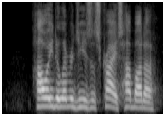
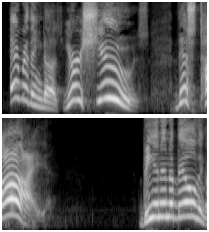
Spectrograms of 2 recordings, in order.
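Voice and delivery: mock exasperated; 9 semitones higher, 10 dB louder, slower than usual. Real, not acted. Escalating mocking list.

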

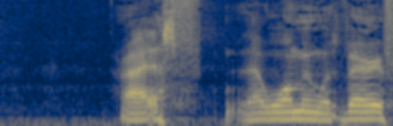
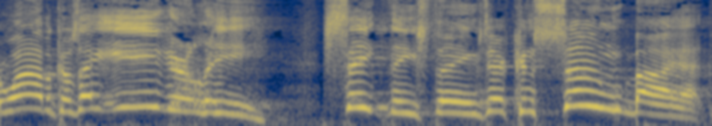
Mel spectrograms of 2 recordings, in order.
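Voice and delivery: loud-hearted, raised-pitch pulpit exhortation; forceful preaching; 10 semitones higher, 5 dB louder than usual. Real, not acted. Pastor admonishing believers to quit living like unbelievers, forceful preaching. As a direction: preach it hard, driving each point home.

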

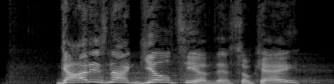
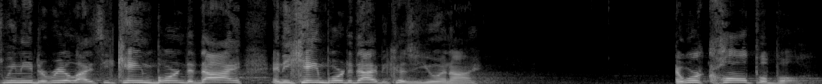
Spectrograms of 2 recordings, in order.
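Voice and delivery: usual speaking voice

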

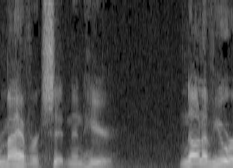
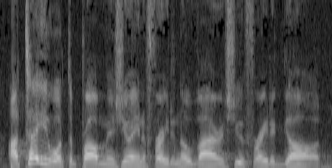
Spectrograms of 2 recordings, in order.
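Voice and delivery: ordinary delivery

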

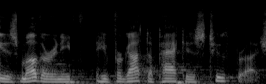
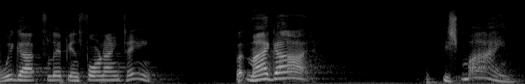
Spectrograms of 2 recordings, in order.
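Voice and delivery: raised, emphatic pulpit delivery; fervent preaching; 7 semitones higher, 8 dB louder than usual. Acted. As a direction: preach it high, punching key words loud. Preaching at full force.

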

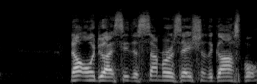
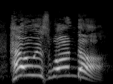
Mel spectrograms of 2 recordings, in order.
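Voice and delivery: very high, loud, eager question; Brother Vic; 8 dB louder than usual. Retold or imitated. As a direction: imitate an effervescent pastor shouting his question. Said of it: "he talked like that".

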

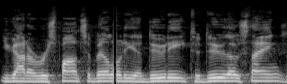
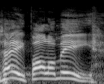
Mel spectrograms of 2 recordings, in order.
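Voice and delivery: raised, louder call of Jesus; 8 semitones higher, 5 dB louder than usual. Acted. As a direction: call him to follow, higher and louder. Jesus calls the disciple.

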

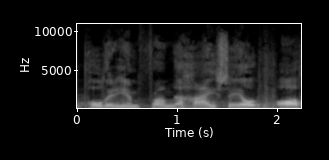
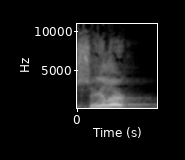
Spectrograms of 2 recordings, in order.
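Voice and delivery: calling out; 6 semitones higher, 12 dB louder than usual. Acted. Captain calling to sailor.

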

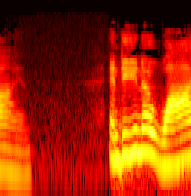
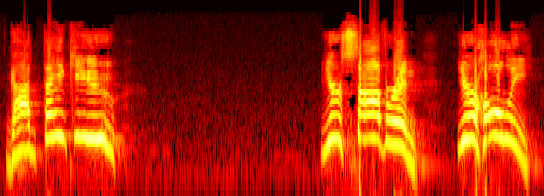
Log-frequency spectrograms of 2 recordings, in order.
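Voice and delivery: reenacted praise; 12 semitones higher, 10 dB louder than usual. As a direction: shout your thanks to God again. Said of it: "I was like".

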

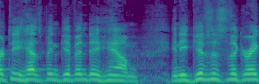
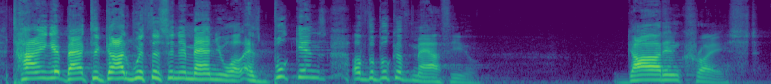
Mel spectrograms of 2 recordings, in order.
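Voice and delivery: usual speaking voice

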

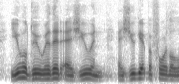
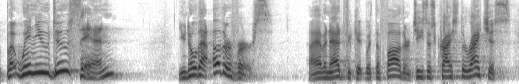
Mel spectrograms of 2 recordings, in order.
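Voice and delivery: fast, much higher and louder, driving the verses home; preaching at full force; 7 semitones higher, 6 dB louder than usual. Acted. Preacher pressing scripture on the congregation, full-force fervent preaching. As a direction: preach it out like a revival altar call.

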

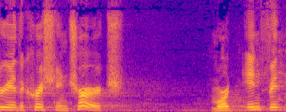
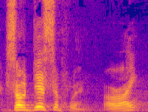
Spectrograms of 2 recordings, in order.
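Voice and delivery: usual speaking voice

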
